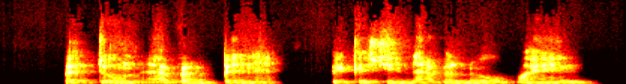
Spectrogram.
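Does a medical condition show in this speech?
Yes: Parkinson's disease; deep brain stimulation surgery, two brain implants with controller, lifelong essential tremor, diagnosis took about 15 months; symptoms regulated by stimulation, balance iffy, uses a cane, records poetry readings to help; voice going, can no longer sing or do theatre.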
